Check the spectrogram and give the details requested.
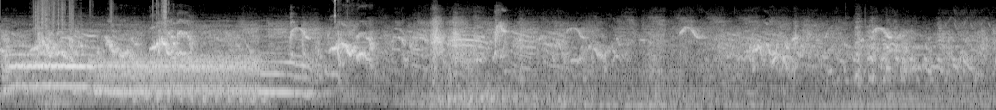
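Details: Budgerigars in a colony setup chirping; dense overlapping warbles and chatter, loud at first then softer, with a low steady hum underneath.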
